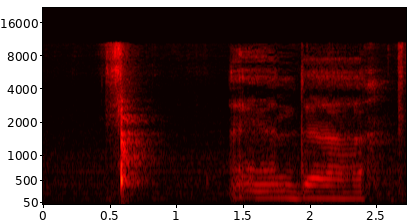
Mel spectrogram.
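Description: A knife makes one sharp, close chop while rough-chopping a medium-sized onion on a board. A sustained tonal sound follows in an otherwise quiet kitchen.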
